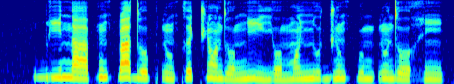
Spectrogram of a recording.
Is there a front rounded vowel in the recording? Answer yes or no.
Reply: no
